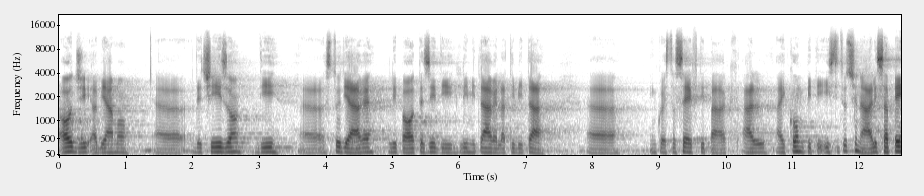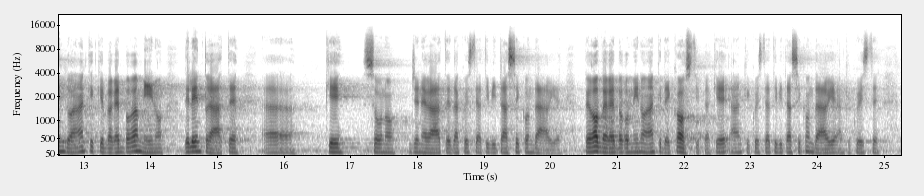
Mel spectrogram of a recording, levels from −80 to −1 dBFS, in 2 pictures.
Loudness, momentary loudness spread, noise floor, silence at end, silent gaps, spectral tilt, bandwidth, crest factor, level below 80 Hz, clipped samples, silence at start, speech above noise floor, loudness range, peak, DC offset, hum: -27 LUFS; 14 LU; -48 dBFS; 0.05 s; none; -3 dB/octave; 16 kHz; 24 dB; -62 dBFS; under 0.1%; 0 s; 20 dB; 6 LU; -2 dBFS; under 0.1%; none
